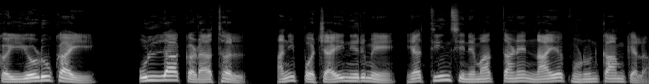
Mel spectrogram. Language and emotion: Goan Konkani, neutral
